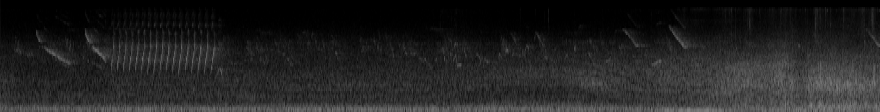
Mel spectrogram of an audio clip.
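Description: Birds calling outdoors: short, high, downward-sliding notes and a fast, buzzy trill lasting about two seconds, over a steady low hum. A rush of broad noise swells up near the end.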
